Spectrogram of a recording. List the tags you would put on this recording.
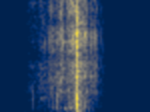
Sound effects > Other mechanisms, engines, machines
garage
noise
rustle
sample

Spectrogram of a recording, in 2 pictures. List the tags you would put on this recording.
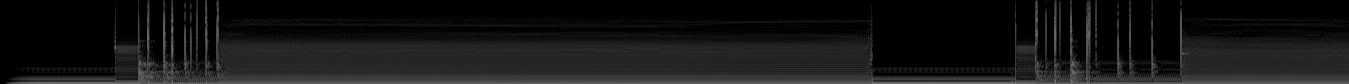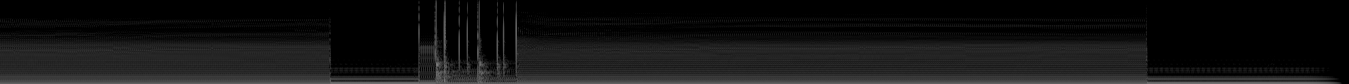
Sound effects > Objects / House appliances
Lamp
Tube
Fluorescent
Sound

